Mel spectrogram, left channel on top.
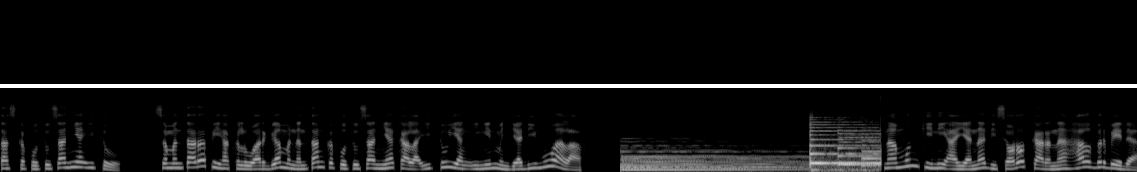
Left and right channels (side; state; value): left; silent; 56 dB below the other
